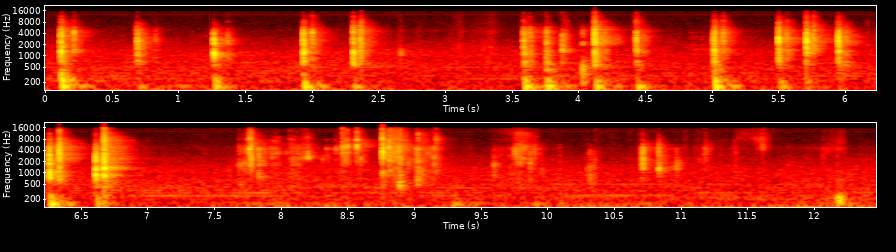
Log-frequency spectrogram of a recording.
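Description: Key presses on a handheld electronic sales-tax receipt machine: a run of short, sharp, irregular clicks. They come singly at first and then in quicker clusters through the middle.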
